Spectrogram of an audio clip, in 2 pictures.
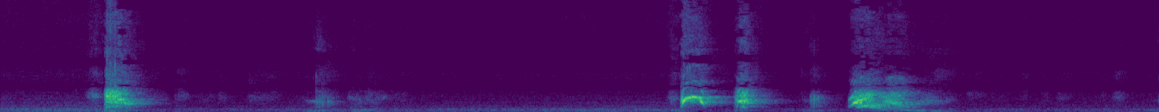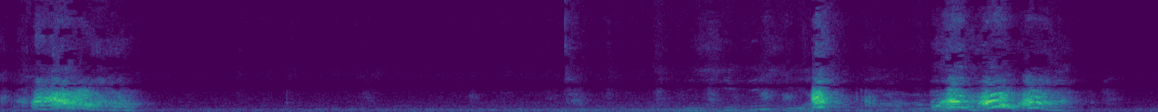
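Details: Newly adopted Scottish Terrier puppy named Bjorn meeting his older sister Savannah, the encounter first looking like a conflict then turning to play; short sharp barks in scattered bursts, some doubled, with quiet gaps and faint low rumbling between.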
